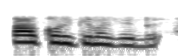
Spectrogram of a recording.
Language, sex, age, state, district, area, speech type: Malayalam, female, 18-30, Kerala, Wayanad, rural, conversation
